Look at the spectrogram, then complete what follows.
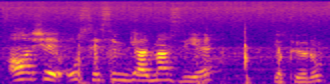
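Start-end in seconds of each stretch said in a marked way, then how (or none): none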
